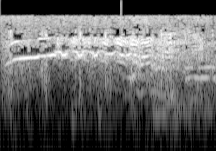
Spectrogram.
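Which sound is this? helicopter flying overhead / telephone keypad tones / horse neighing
horse neighing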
